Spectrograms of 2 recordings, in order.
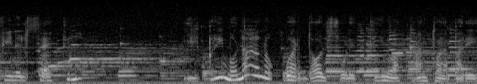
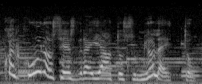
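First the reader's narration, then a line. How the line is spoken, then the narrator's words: Exclaimed. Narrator (Italian): esclamò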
